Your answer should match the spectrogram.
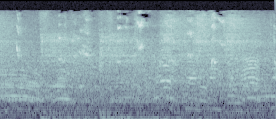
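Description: A basketball being dribbled on a hardwood court over the steady crowd noise of a packed arena.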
